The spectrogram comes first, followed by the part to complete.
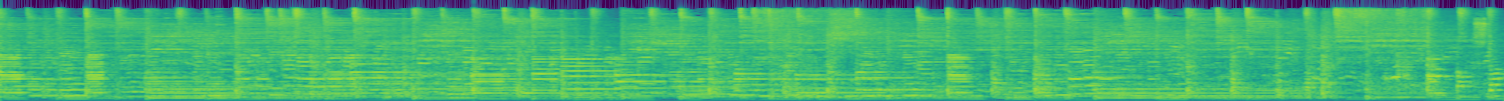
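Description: Live band playing: electric guitar, bass guitar, drum kit and electric keyboard together, with steady drum hits throughout.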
